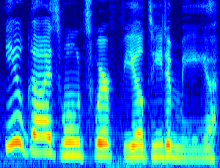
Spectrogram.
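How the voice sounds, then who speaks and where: A woman's voice: mid-range voice, very animated, a little slow, warm tone, faint music behind. A woman voicing an impish demon boy in an audio drama, teasing and sly, with a theatrical drawl. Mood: scheming.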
